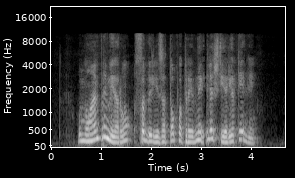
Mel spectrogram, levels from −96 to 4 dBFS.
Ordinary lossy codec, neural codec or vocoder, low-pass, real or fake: AAC, 32 kbps; codec, 24 kHz, 1.5 kbps, HILCodec; 9.9 kHz; fake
